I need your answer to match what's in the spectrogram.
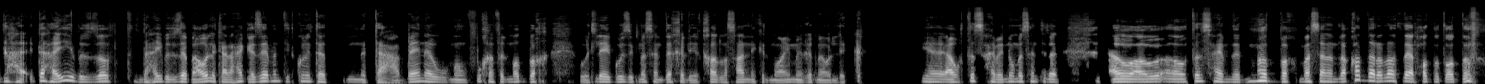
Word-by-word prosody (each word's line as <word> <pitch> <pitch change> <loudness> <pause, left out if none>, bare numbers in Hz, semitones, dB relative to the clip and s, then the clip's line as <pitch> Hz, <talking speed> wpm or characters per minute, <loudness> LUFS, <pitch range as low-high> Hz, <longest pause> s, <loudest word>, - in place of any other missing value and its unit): ده - - 0
ح - - +1 0.2
ده 175 - +7
حقيقي 150 +7 +3
بالضبط، 135 +3 -2
ده 120 +1 -5
حقيقي 125 +2 0
بالض 120 +2 0
طب 125 - 0
هاقول 135 +6 +4
لِك 130 -4 -1
على 110 - 0
حاجة 140 -4 0
زي 150 +4 +3
ما 155 - -5
أنتِ 150 - -9
تكوني 145 -1 -5
ت 120 -4 -1 0.4
تعبانة 115 +7 +1
ومنفوخة 105 +3 -5
في 120 - -7
المطبخ، 125 +2 -3 0.3
وتلاقي 125 -3 0
جوزِك 115 -1 -5
مثلًا 110 -3 -3
داخل 110 -3 -3
يخلّص 105 +2 -2
عنِك 110 -1 -1
المواعين 100 +2 -5
من 105 - -4
غير 110 +2 -6
ما - - -3
يقول 95 0 -6
لِك، 95 +1 -8 0.6
ياه! 125 -3 +1
أو 110 0 +4
تصحي 150 -3 0
من 110 - -1
النوم 130 +2 -5
مثلًا 135 0 -2
تلاقي 125 -5 -1 0.6
أو 125 0 +7
أو 125 +2 +4 0.2
أو 120 - +3
تصحي 145 -1 +1
من 115 0 -9
المطبخ 135 +2 +2
مثلًا 135 -1 +2
لا 135 - +3
قدّر 175 -6 +3
الله 160 +2 +4
تلاقي 155 - +5
الحوض - - -2
متوضب. - - +1
125 Hz, 220 wpm, -23 LUFS, 110-135 Hz, 0.6 s, ده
